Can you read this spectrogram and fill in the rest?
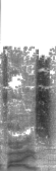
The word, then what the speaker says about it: Kvies: I think the K is silent. Kyle Vies. – All right. Kyle Vies. K-V-I-E-S.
